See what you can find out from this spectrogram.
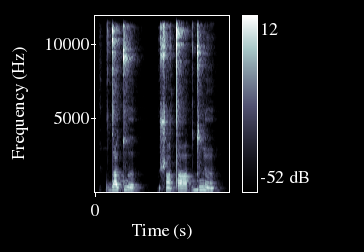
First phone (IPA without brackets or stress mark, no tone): dˤ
